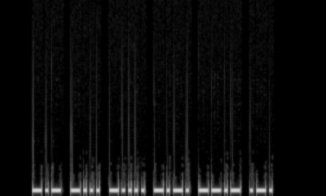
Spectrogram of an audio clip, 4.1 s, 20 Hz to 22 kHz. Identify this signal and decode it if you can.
Morse code, heard as a keyed tone, about 30 wpm, 700 Hz. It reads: KB6CQR
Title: USA Call Signs Repeated 3x 30wpm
